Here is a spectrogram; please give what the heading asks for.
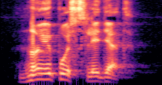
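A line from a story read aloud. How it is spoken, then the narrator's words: Angry, barely controlled. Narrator (Russian): сердито сказал майор, готовый вот-вот потерять самообладание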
